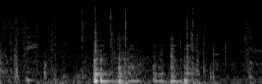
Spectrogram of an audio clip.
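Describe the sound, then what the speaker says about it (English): A dog moves around inside a house, its paws and body giving off a few soft, irregular thumps and patters close by, mixed with brief bits of voices. "Oh, that's just the dog."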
